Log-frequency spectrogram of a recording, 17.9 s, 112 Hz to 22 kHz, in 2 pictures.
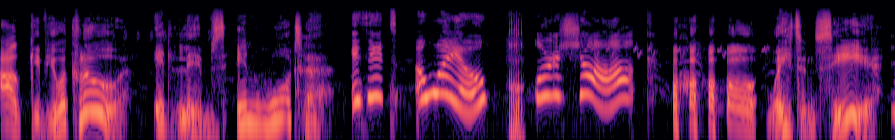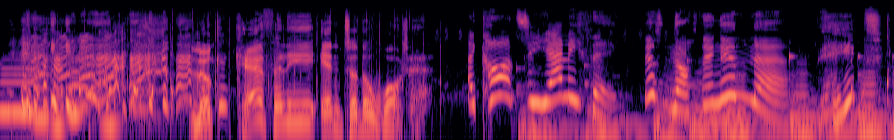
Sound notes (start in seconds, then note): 5.0 snorts; 9.0 laughs; 9.0 children laughing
